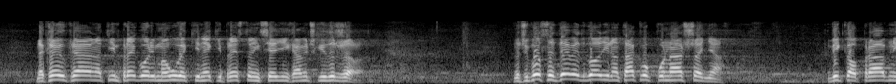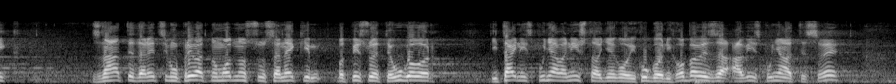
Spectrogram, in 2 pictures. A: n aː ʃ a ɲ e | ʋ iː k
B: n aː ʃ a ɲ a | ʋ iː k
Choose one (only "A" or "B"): B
